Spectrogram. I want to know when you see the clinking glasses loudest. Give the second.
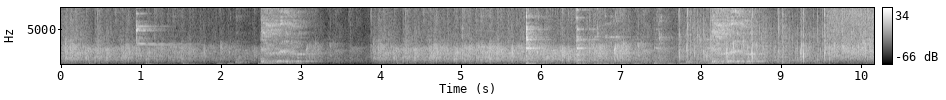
6 s.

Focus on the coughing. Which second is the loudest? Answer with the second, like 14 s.
8 s.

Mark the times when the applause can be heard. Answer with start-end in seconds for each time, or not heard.
0.0-10.1.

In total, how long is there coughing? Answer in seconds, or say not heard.
4 s.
